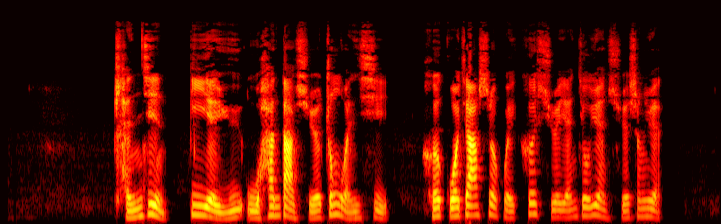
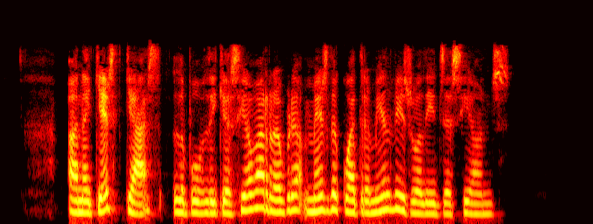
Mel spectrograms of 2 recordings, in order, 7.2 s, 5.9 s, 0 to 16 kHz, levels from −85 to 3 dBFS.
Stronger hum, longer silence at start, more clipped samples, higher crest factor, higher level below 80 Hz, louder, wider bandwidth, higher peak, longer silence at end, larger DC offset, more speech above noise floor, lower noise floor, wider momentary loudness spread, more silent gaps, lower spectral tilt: neither; first, 1.15 s vs 0.7 s; neither; first, 24 dB vs 18 dB; second, -68 dBFS vs -60 dBFS; second, -24 LUFS vs -18 LUFS; first, 11.5 kHz vs 7.8 kHz; about the same, 0 dBFS vs -2 dBFS; second, 0.6 s vs 0.85 s; neither; second, 44 dB vs 69 dB; second, -68 dBFS vs -87 dBFS; first, 14 LU vs 8 LU; neither; about the same, -4 dB/octave vs -5 dB/octave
